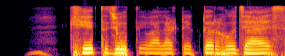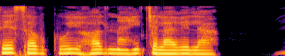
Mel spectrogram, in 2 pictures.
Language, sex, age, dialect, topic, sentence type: Bhojpuri, female, 18-24, Western, agriculture, statement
